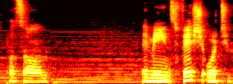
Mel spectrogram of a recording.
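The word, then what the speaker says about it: poisson: That's so ridiculous cuz that's just how it's pronounced in French. Pson it means fish or to fish.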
